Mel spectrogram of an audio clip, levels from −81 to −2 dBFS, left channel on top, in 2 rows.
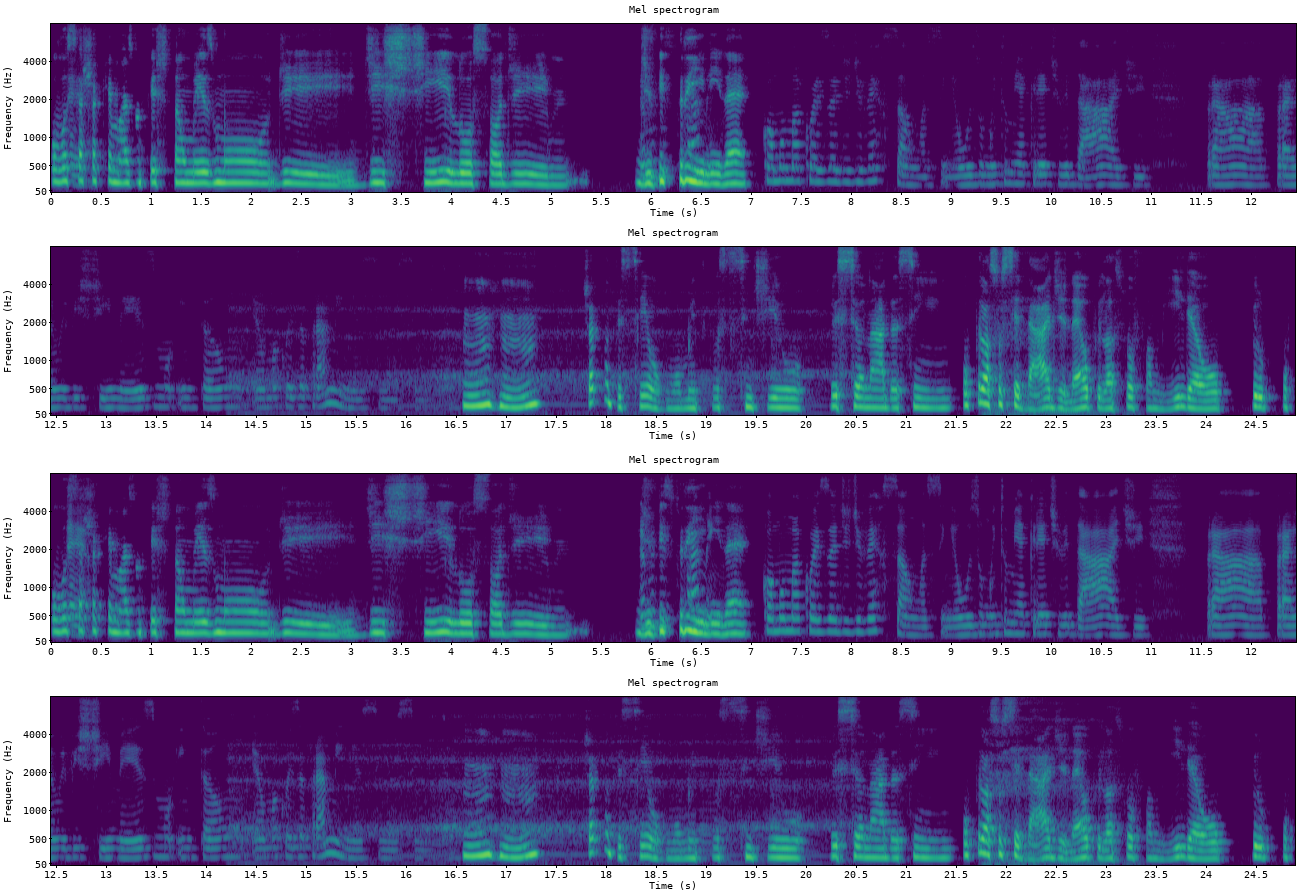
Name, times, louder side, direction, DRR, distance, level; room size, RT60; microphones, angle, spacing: voice 1, 0.0-5.3 5.8-6.0 6.3-6.9 16.6-17.4 17.8-20.0 20.2-24.1 24.5-24.6, left 2 dB, 25° left, 0.4 m, -29 dB
voice 2, 5.9-6.8 7.1-16.5, right 3 dB, 70° right, 1.2 m, -46 dB
sound 1, 14.2-20.7 21.7-23.4, right 2 dB, 30° right, 1.1 m, -54 dB
8.6 x 6.3 x 2.2 m
head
